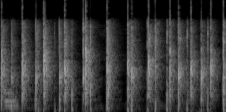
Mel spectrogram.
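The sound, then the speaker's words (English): An audience applauds a poem read aloud at a live reading, with loud, sharp hand claps arriving in a quick, uneven rhythm throughout. “No, let's applaud that first poem first.”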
